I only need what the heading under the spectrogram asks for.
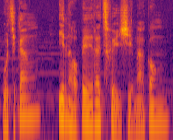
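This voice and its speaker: A man's voice: medium pitch, animated, normal speed, faint music behind. A man with a Taiwanese accent narrating a scripted first-person story for a radio drama.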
